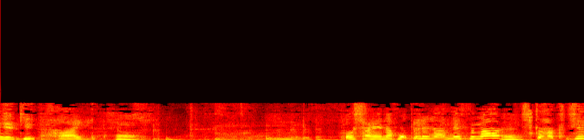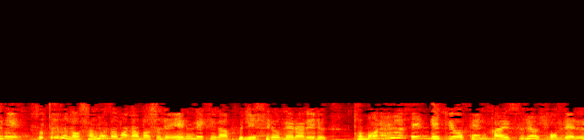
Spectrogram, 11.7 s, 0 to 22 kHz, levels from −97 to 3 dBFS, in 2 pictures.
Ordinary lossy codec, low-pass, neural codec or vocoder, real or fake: MP3, 24 kbps; 7.2 kHz; codec, 24 kHz, 1 kbps, SNAC; fake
